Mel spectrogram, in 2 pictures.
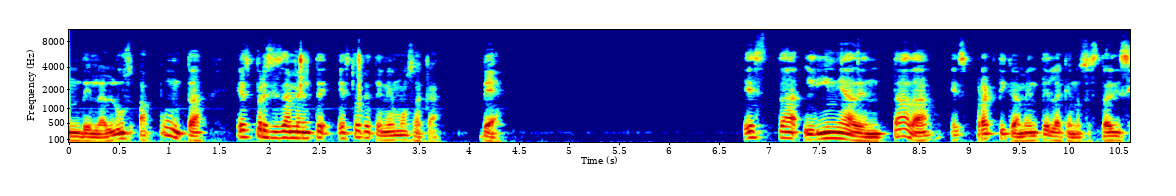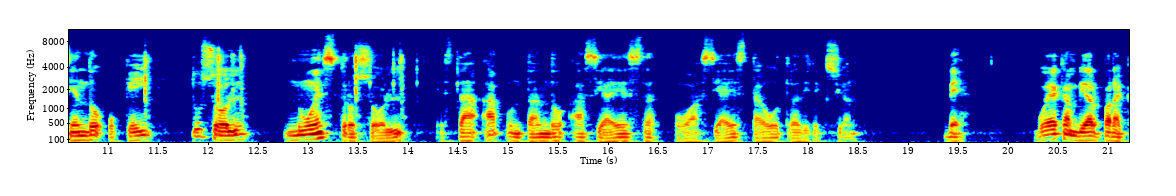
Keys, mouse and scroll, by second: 2.3-2.9 shift+middle drag, 7.7 click, 12.0 shift+c, 12.7-13.1 scroll up 2, 13.5-14.6 shift+middle drag, 19.7-21.2 drag.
